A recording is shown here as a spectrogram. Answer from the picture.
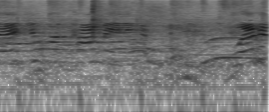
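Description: A roomful of people chattering at once, children's voices among them.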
